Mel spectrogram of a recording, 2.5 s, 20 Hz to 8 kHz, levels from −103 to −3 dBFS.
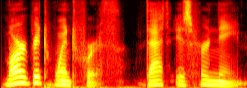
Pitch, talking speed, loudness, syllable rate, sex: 150 Hz, 120 wpm, -20 LUFS, 4.3 syllables/s, male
